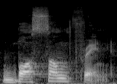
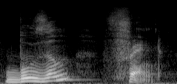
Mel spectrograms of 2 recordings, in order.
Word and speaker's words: bosom friend: এই ওয়ার্ডটির স্পেলিং দেখে মনে হতে পারে যে এর সঠিক উচ্চারণ হচ্ছে বসম ফ্রেন্ড, কিন্তু এর উচ্চারণ বসম ফ্রেন্ড নয়, এর সঠিক উচ্চারণ হচ্ছে বুজম ফ্রেন্ড।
